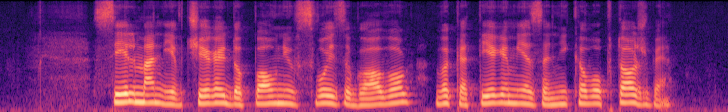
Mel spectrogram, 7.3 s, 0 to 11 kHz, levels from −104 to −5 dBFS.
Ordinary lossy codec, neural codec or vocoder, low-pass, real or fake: none; vocoder, 22.05 kHz, 80 mel bands, WaveNeXt; none; fake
